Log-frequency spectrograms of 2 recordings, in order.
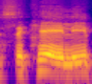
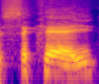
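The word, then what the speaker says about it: Székely: poi non è nemmeno la pronuncia giusta, ma a un certo punto mi sono dovuto arrendere al fatto che noi poi lo pronunciamo così. Questo, la pronuncia giusta sarebbe Sekei, ed è un nome che arriva da Dracula praticamente, infatti io qui sono una specie di vampiro.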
